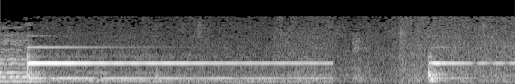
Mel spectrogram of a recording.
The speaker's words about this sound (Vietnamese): Lặng lòng nghe, lặng lòng nghe tiếng chuông huyền diệu đưa về nhất tâm.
